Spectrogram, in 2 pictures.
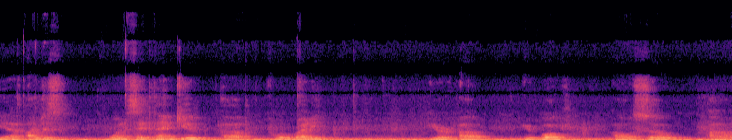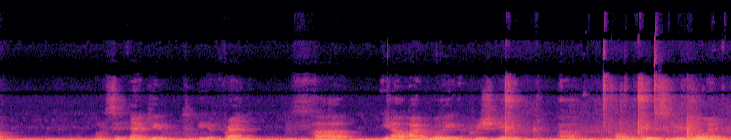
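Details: Adult man; speech.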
